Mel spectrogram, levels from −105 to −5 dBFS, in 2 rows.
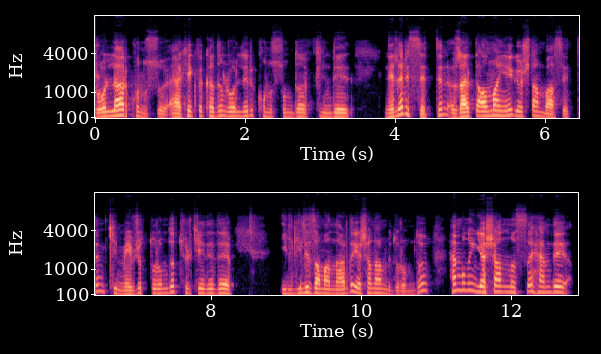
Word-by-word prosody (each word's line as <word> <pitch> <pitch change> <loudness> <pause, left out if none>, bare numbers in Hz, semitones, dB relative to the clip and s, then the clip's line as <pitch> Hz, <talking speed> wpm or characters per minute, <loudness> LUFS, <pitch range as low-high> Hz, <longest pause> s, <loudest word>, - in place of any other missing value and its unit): roller 160 +7 +7
konusu, 125 - -8
erkek 130 +8 0
ve - - -3
kadın 160 +3 -1
rolleri 155 +2 -1
konusunda 140 -3 -6
filmde 135 0 -1 0.5
neler 140 - +4
hissettin? 195 - -3
Özellikle 145 +5 +6
Almanya'ya 175 +2 +4
göçten 165 -2 -2
bahsettin 120 - -2
ki 200 -7 -5
mevcut 130 +6 -4
durumda 160 +6 -3
Türkiye'de 155 -3 -5
de 155 -1 +2 0.7
ilgili 145 +6 -3
zamanlarda 150 +1 +1
yaşanan 165 -3 -1
bir 130 - -12
durumdu. 120 - -8 0.2
Hem 240 +3 +1
bunun 260 0 -3
yaşanması 205 -1 +1
hem 195 -1 -3
de 195 -3 +2
160 Hz, 135 wpm, -24 LUFS, 140-185 Hz, 0.7 s, roller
